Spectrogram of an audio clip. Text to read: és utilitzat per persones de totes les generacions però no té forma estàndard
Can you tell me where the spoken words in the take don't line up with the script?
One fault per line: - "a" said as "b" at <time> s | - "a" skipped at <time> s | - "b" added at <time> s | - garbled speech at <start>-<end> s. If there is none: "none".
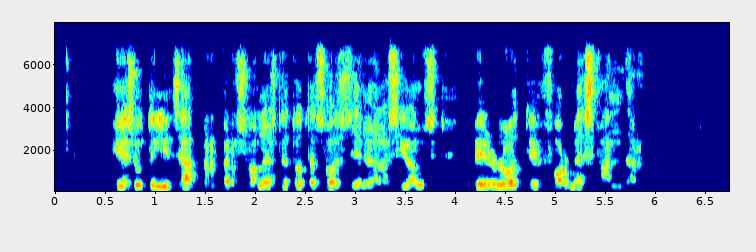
none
